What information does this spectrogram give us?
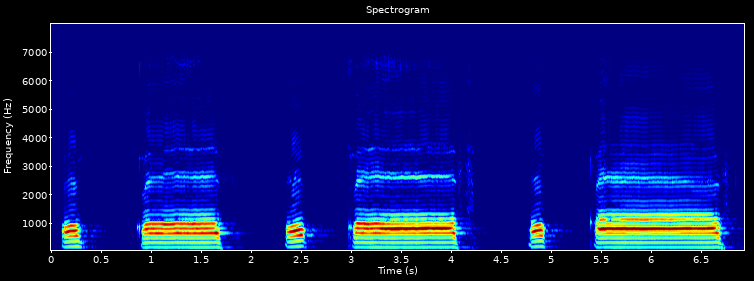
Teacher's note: Qaf is pronounced from the root of the tongue and the soft palate.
